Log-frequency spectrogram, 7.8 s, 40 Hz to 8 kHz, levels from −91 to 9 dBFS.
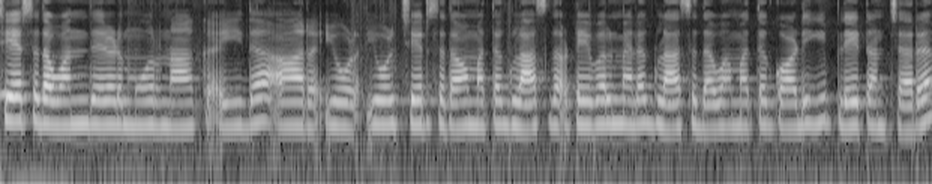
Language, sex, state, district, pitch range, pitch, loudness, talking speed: Kannada, female, Karnataka, Dharwad, 210-225 Hz, 215 Hz, -18 LUFS, 170 wpm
